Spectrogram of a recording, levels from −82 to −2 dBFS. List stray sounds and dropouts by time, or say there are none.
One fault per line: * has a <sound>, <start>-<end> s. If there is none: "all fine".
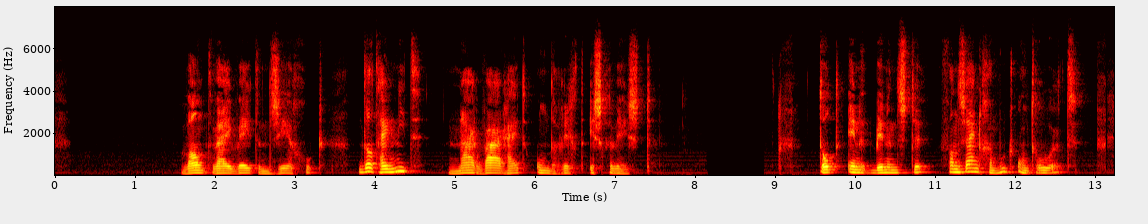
all fine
